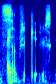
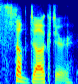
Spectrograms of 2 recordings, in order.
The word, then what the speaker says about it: Subductor: Is this the subductor squad or the subjugator? It's subductor.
